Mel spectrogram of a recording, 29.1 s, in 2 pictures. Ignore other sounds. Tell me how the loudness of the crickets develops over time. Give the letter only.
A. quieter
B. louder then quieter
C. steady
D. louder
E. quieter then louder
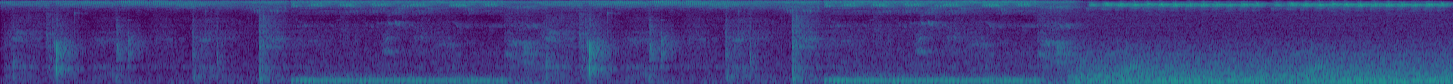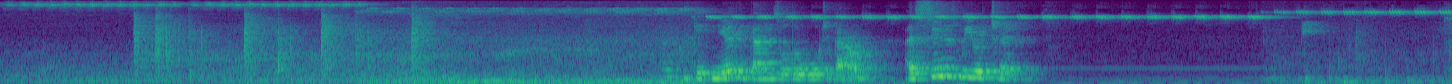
D.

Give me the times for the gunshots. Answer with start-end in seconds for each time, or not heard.
15.8-18.9.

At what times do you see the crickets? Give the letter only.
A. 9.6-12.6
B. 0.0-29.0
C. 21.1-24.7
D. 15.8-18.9
B.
